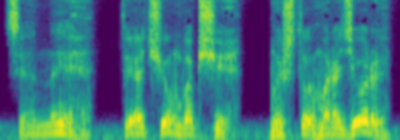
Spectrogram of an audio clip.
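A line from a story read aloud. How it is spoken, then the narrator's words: Irritated exhale. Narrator (Russian): Сергей раздраженно выдохнул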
